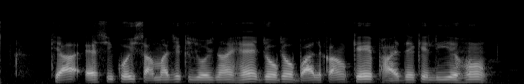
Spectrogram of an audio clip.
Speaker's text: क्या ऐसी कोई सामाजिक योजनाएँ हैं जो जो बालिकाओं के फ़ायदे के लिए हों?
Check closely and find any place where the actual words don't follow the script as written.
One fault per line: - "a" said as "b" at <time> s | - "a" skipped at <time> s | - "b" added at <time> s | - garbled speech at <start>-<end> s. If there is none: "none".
none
